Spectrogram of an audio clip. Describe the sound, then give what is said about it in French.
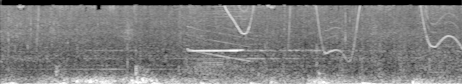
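A thunderstorm over the heights of Moissac, heard while driving: heavy rain roars steadily while deep thunder rumbles loudly throughout, with the faint high warbling tones of a siren going off and sweeping up and down in the background. “Les branches brillent dans la tempête, une sirène se déclenche.”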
